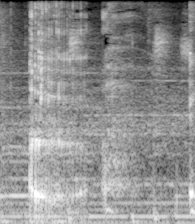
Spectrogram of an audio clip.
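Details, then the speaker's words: Girl on a live stream, drinking a carbonated drink and repeatedly burping: a loud, drawn-out belch over background music. Burping. "can't stop burping I'm drinking carbonation"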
